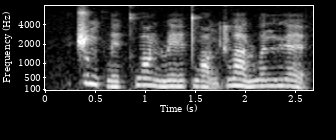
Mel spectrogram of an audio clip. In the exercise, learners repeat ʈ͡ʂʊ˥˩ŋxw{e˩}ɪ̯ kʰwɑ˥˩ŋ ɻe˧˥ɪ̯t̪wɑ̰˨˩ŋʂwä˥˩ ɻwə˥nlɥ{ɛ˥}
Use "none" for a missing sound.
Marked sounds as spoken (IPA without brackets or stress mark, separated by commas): e˩, ɛ˥˩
